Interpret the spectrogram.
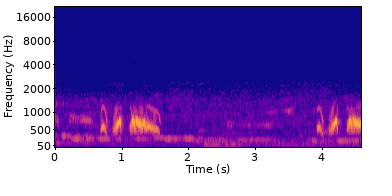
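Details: Spotted dove coo for stimulating breeding: one phrase of two quick notes and a sustained coo, a long gap, then the same phrase starting again.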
